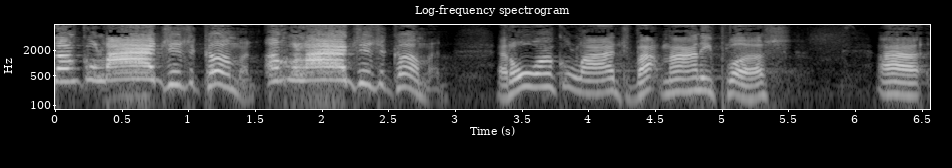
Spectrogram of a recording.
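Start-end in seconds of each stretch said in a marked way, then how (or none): 0.0-2.9 high, loud yelled warning at the top of the lungs; frantic warning holler. Retold or imitated. Ezra warning everyone at the store, loud high shout. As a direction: yell it to clear everyone out of the road.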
